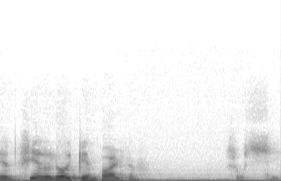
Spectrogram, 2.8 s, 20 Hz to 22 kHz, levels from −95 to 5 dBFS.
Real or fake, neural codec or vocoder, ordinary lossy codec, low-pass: fake; autoencoder, 48 kHz, 32 numbers a frame, DAC-VAE, trained on Japanese speech; MP3, 64 kbps; 19.8 kHz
